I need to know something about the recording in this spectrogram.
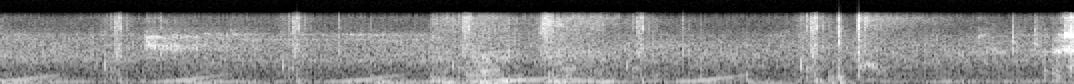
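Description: A gun reloads with metallic clicks.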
